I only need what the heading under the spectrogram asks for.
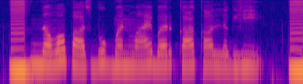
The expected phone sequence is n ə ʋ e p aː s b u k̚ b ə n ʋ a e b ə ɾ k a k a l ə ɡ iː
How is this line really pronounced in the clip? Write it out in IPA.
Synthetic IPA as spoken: n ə ʋ a p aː s b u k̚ b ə n ʋ a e b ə ɾ k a k a l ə ɡ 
